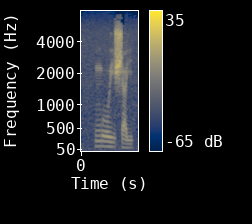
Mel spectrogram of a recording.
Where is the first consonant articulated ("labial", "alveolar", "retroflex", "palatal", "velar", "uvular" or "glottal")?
labial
